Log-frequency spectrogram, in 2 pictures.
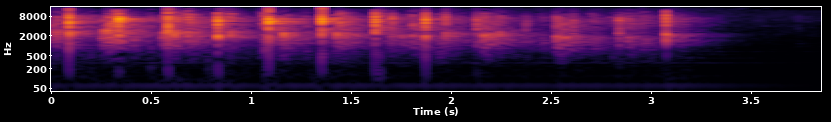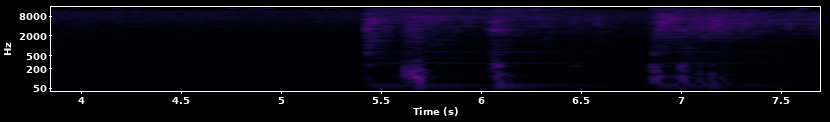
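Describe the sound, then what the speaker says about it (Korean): Scattered applause at a political party welcoming ceremony for a new recruit, a dozen or so distinct claps in a quick irregular rhythm that stop, then a few soft thuds after a pause. "이용우 인재 환영의 박수 부탁드립니다"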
